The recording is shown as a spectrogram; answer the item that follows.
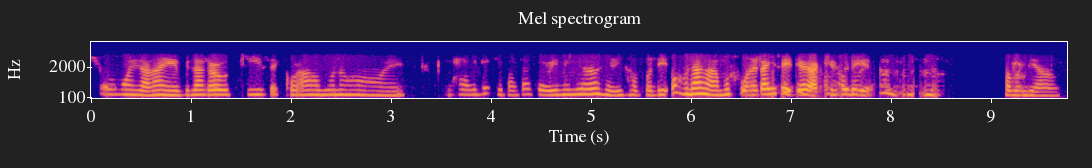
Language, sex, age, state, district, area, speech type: Assamese, female, 18-30, Assam, Dibrugarh, rural, conversation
